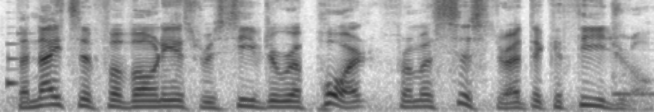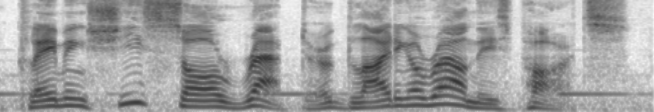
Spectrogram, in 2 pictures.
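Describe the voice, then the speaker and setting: A man's voice: on the high side, lively intonation, brisk, bright, forceful tone, a little hiss or hum. A man voicing an officious, by-the-book knight in a video game, formal and declamatory. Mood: explaining.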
